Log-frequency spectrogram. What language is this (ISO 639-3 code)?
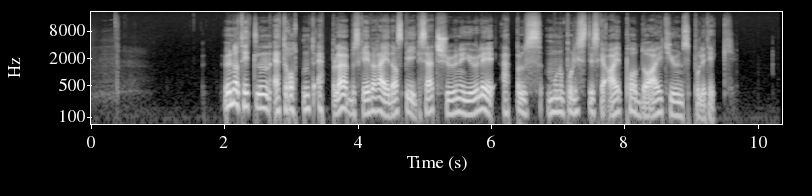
nor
